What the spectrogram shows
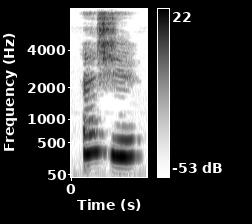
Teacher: Әже сөзінде ә жіңішке дауысты, е жіңішке дауысты. Әже, яғни бұл жіңішке дыбысталатын сөзге жатады.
